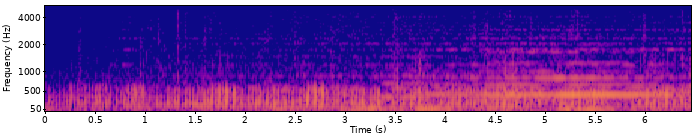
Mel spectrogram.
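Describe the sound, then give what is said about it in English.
Steady, low purring rumble voiced for a donkey, running continuously through the whole stretch with a faint sustained tone above it. “I know it was kind of a tender moment back there, but the purring?”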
